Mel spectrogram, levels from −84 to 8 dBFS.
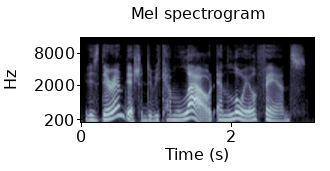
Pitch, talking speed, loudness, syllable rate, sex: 205 Hz, 190 wpm, -19 LUFS, 4.8 syllables/s, female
